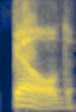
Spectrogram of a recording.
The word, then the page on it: build: American English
